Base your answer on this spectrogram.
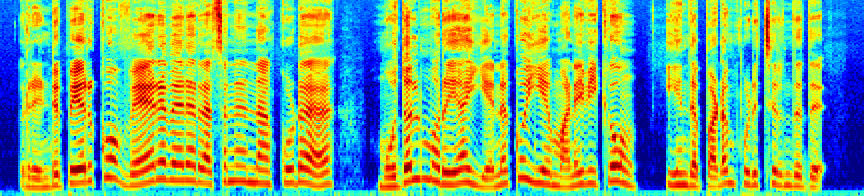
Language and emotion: Tamil, happy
